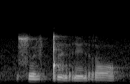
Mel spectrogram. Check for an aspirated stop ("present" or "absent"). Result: absent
